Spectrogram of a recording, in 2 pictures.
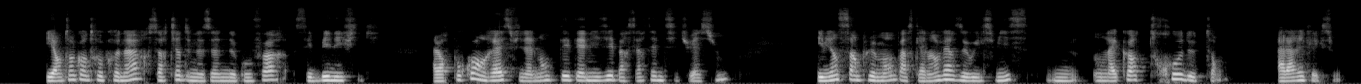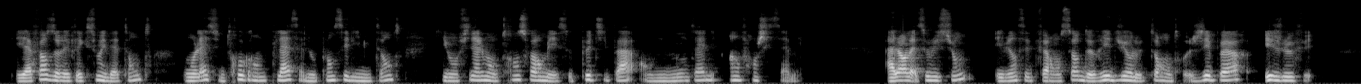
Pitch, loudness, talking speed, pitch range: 185 Hz, -18 LUFS, 190 wpm, 165-200 Hz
